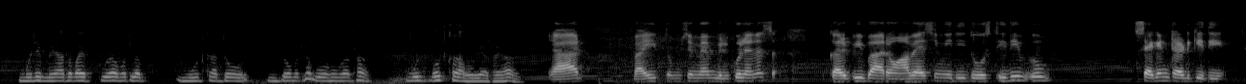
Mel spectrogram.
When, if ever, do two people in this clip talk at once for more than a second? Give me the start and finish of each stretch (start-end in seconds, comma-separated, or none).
none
